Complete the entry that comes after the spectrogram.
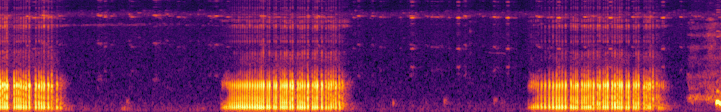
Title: Pug dog snoring while deep sleep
